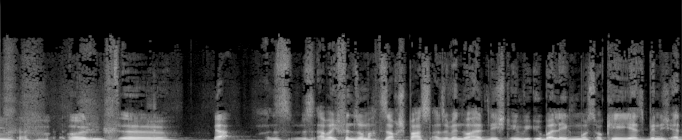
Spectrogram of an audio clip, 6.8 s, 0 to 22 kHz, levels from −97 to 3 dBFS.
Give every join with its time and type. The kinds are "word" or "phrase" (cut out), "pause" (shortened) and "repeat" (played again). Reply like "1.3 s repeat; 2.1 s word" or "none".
none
